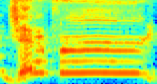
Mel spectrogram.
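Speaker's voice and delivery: very high, slow, stretched-out name; delighted call-out. Real, not acted. Coach cheering an attendee's answer in chat, delighted call-out. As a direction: sing out the winner's name in falsetto.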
